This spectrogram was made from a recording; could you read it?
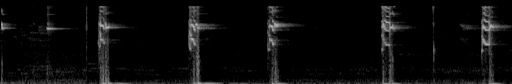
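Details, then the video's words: Lovebird used as a bait voice to draw out lazy, silent rivals, here giving harsh, high squawks in separate bursts about once a second, each short and rasping, with quiet pauses between. "Pancingan LB FIGHTER MEMANGGIL LAWAN, Berkat Suaranya Banyak Lovebird TAK LAGI LESU DAN BISU"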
